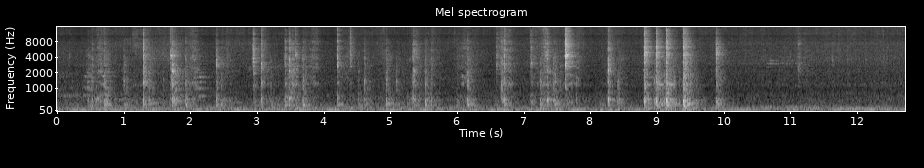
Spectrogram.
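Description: Potatoes and masala fry in oil in a pan for dhuska, with repeated stirring scrapes and clinks of a spoon against the pot over a soft, steady sizzle, close and moderately loud, without any talking.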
